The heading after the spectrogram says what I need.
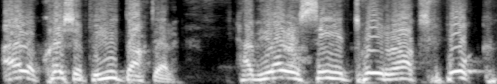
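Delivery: put-on Scottish accent. Retelling a question put to a doctor on a panel: scottish accent. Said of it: "So I came in Scottish".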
